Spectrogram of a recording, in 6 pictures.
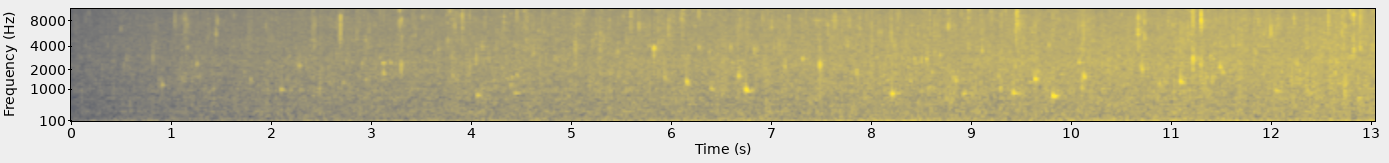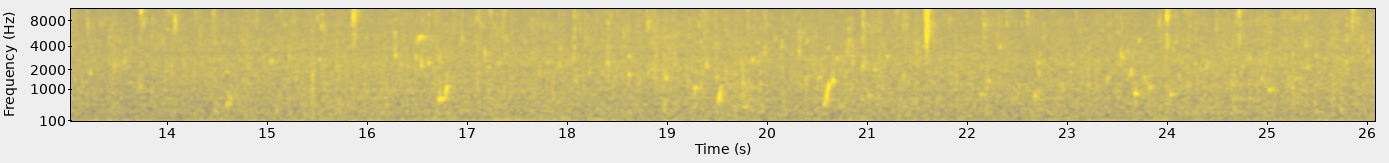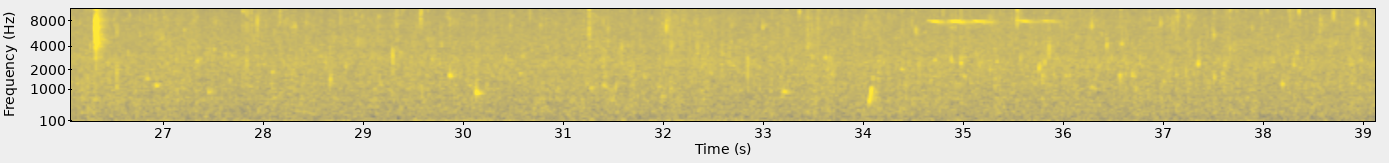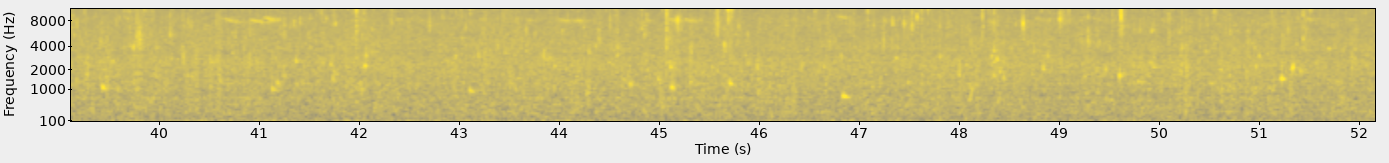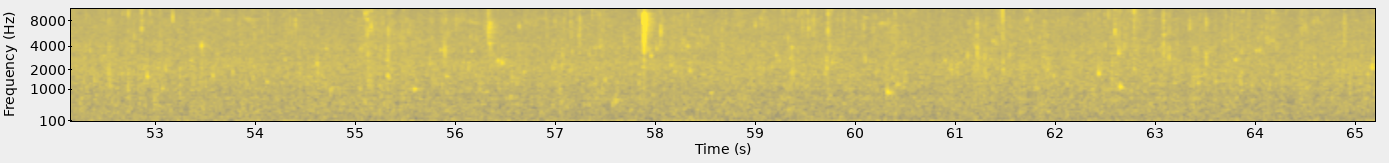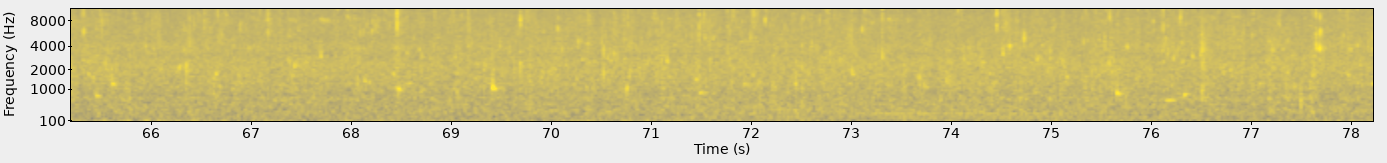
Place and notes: During a long and sad rain, I'm a refugee inside an old wash-house. The Drouette river is flowing quietly. White Wagtail are shouting, quickly a Common Kingfisher is flying.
